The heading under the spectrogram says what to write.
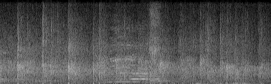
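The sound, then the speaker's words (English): A crowd stands and claps hands in a dense, steady patter filling the whole stretch, with voices calling out and shouting over the clapping, answering a call to stand, clap and shout "it is finished". “Let's stand our feet and clap our hands and shout, it is finished.”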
